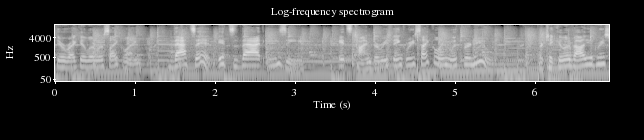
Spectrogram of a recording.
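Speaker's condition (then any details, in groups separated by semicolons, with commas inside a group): No condition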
